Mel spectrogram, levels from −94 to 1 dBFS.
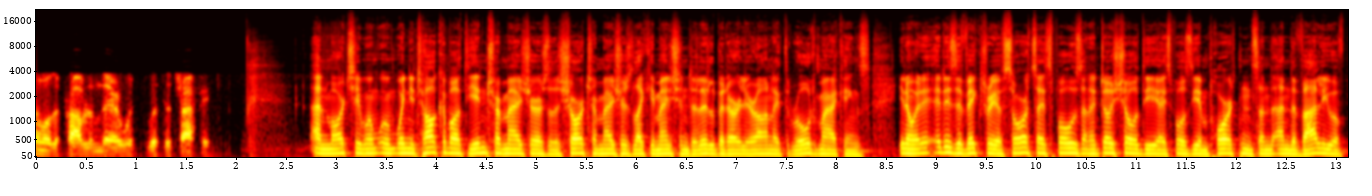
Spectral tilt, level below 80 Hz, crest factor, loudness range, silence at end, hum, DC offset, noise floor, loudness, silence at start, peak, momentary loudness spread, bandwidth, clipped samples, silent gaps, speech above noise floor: -5.5 dB/octave; -50 dBFS; 18 dB; 3 LU; 0.05 s; none; under 0.1%; -56 dBFS; -21 LUFS; 0 s; -2 dBFS; 5 LU; 16 kHz; under 0.1%; none; 36 dB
